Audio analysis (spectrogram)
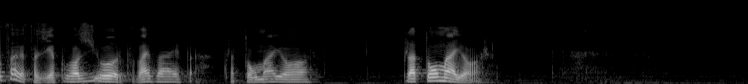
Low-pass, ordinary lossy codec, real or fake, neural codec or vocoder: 7.2 kHz; none; real; none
